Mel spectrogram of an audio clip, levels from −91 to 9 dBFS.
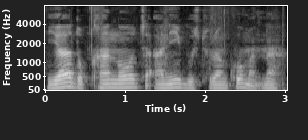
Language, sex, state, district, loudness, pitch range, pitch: Garo, male, Meghalaya, South Garo Hills, -19 LUFS, 115-135 Hz, 125 Hz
